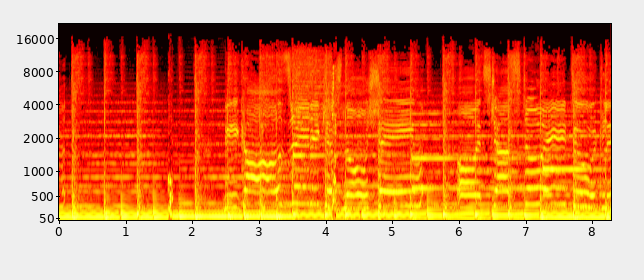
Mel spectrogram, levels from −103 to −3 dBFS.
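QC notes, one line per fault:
1.63–1.71 s, broken MP3 bit reservoir: an 80 ms glitch as the first frames after the cut misdecode, and the audio resumes ahead of where it broke off. The span fits about three 26.1 ms MP3 frames, likely from frames lost before this point whose successors then decoded against borrowed bytes from the wrong frame.
4.09–4.17 s, broken MP3 bit reservoir: the same 80 ms glitch and forward jump recur, consistent with the first event.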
